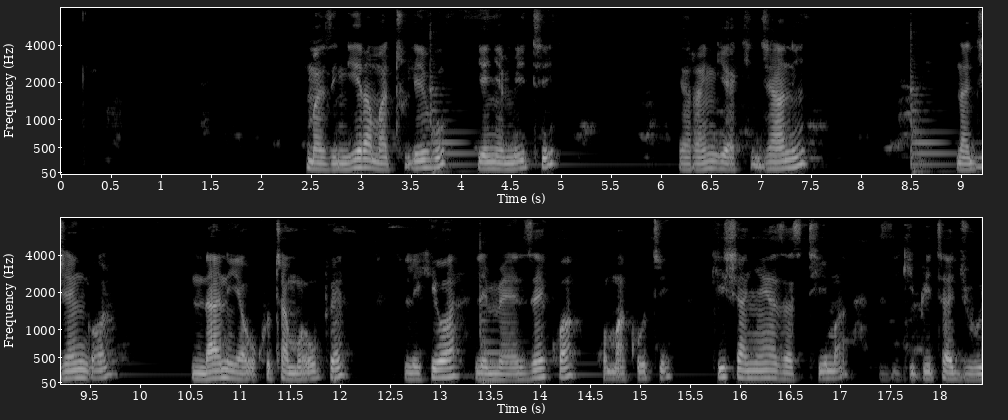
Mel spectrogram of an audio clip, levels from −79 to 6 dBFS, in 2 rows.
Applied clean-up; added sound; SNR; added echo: none; Bowed string instrument; 20 dB; none.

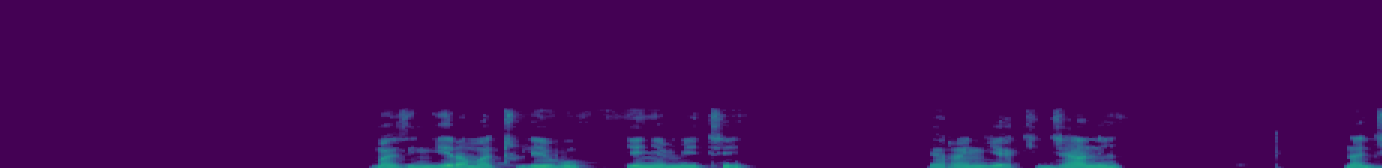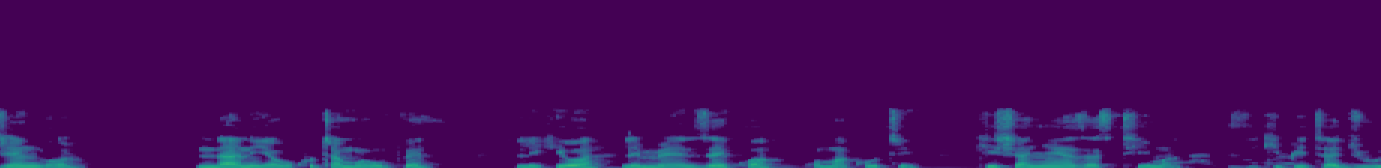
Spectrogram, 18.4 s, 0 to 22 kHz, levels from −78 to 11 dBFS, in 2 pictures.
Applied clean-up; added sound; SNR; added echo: neural mask model DeepFilterNet 3.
